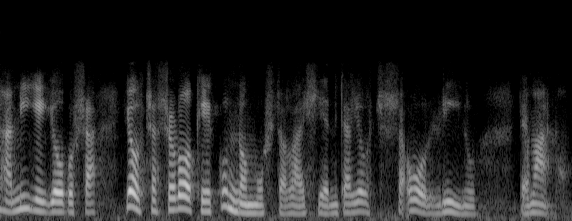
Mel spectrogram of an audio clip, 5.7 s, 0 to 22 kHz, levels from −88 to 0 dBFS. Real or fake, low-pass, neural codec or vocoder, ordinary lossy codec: fake; 7.2 kHz; codec, 16 kHz, 0.8 kbps, ZipCodec; Opus, 16 kbps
